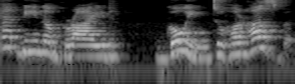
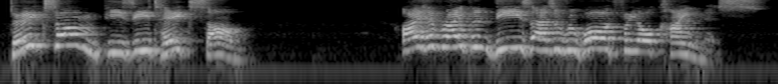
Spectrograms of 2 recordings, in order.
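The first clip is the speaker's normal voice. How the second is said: a hint of a weary tree; heavy laden tree voice; groaning tree voice; 3 semitones higher than usual. A narrator's reading. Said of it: "groaned the laden tree".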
